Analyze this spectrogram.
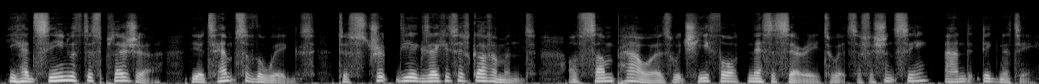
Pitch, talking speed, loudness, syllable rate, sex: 130 Hz, 155 wpm, -21 LUFS, 5.0 syllables/s, male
